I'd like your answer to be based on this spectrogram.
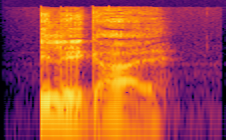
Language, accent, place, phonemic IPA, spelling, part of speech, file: German, Germany, Berlin, /ˈɪleɡaːl/, illegal, adjective, De-illegal.ogg
- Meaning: illegal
